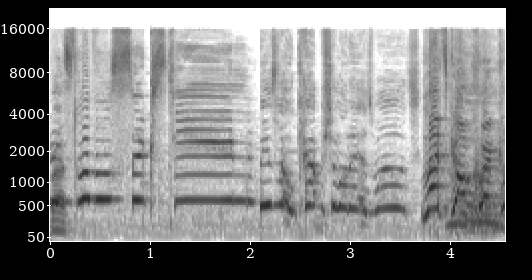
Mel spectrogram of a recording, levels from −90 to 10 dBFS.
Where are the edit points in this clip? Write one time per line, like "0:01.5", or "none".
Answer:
0:03.6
